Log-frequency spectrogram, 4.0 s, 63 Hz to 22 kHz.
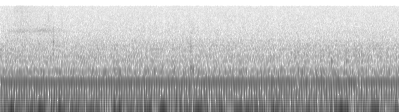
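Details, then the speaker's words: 1928 RCA Victor Model 28V radio with a large loop antenna and a swapped cone speaker, no station tuned: a low, steady, unchanging hum. Suspected power-supply 60-cycle hum, possibly also causing garble on stations. "That's probably power supply hum."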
